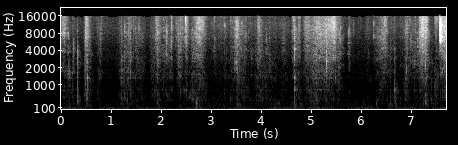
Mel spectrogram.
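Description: Faint rustling of a white cloth drawstring dust bag being opened and handled as a handbag is drawn out of it, in short irregular scrapes.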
